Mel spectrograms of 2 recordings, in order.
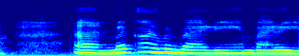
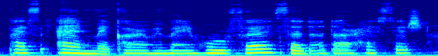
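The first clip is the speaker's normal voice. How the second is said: ordinary talk, nothing marked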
